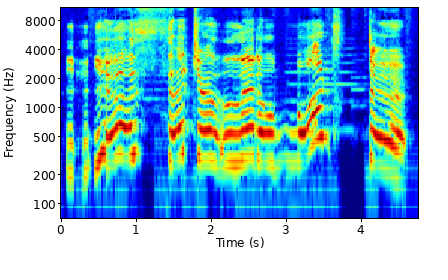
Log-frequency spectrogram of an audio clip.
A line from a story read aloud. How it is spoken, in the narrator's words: Cynthia yelled at me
